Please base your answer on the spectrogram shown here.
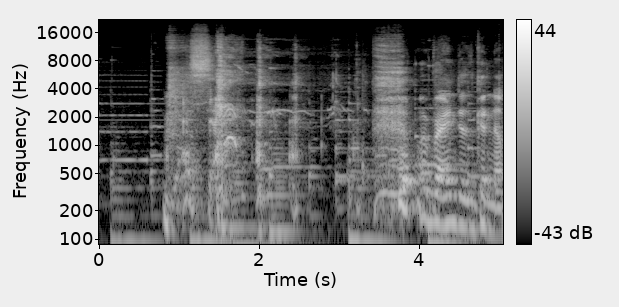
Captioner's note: both laughing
